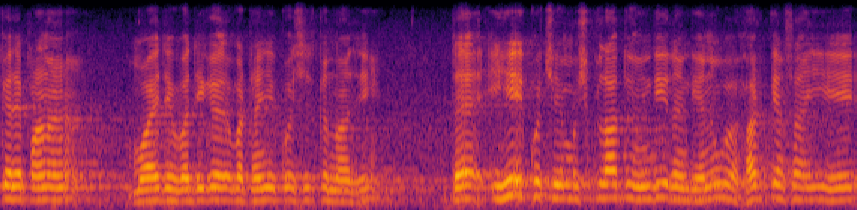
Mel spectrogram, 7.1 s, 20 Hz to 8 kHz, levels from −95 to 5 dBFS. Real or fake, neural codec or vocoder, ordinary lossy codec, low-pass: real; none; Opus, 32 kbps; 7.2 kHz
